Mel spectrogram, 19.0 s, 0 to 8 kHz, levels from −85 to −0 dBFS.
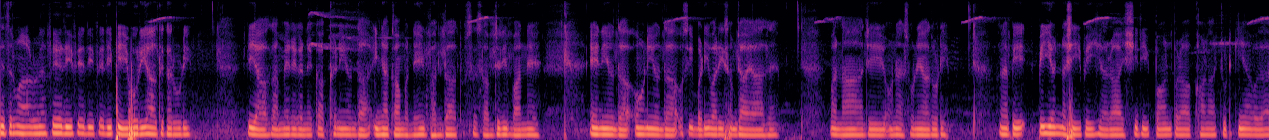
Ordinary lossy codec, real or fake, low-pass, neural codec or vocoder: none; real; none; none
